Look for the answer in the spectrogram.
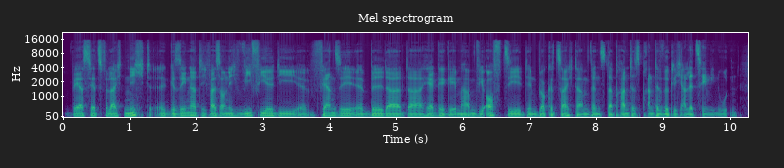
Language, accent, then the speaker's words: German; Berlin, Germany; im Pass Berlin und auch nicht Mönchengladbach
